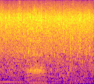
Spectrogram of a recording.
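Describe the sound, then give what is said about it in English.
A waterfall's steady, unbroken roar of rushing water, a dense hiss that fills the whole clip at an even, moderate level with no voices. “So all you guys can hear now is the sound of the waterfall.”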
